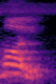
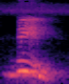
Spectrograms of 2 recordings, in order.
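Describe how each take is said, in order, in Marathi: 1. या शब्दात 'a' स्वर आहे. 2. या शब्दात 'i' स्वर आहे. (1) "अ चा साऊंड करून बघूया" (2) "बिल उच्चार होईल का? तर नाही"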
